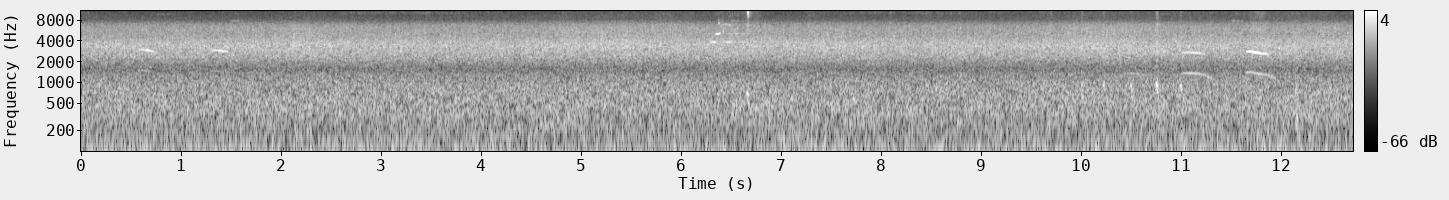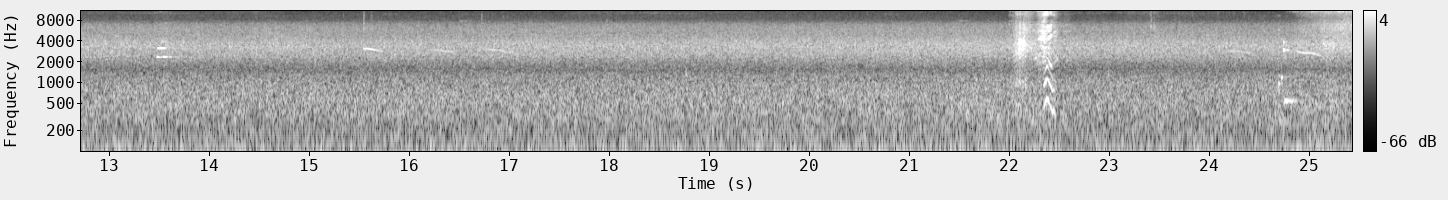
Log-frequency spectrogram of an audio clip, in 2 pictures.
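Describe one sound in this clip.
Gentle waves lap steadily on a shore.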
